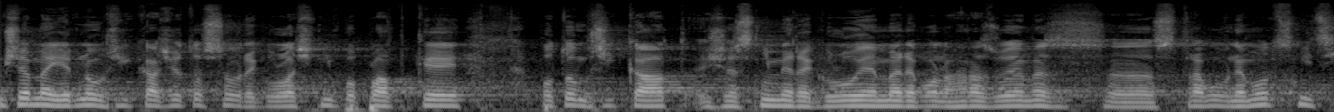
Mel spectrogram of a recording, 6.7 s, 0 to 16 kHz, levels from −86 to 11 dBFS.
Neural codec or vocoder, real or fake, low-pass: none; real; 14.4 kHz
